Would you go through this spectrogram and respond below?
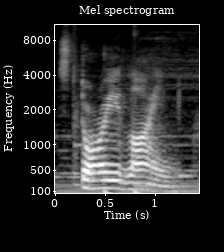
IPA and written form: ˈstɔː-ri-laɪn (storyline)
